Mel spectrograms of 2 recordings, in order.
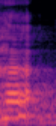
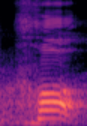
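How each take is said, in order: First: The letter sounds thin, with the tongue root flat. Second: The letter sounds thick, with the tongue root raised. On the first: The speaker calls it wrong. "jangan ha" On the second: The speaker calls it right. "harus ho bukan ha"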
